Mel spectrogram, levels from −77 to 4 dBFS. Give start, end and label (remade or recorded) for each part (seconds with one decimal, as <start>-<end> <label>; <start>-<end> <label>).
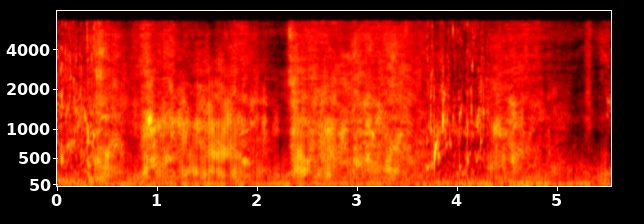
0.0-0.4 recorded; 0.4-3.7 remade; 3.7-4.3 recorded; 4.3-5.5 remade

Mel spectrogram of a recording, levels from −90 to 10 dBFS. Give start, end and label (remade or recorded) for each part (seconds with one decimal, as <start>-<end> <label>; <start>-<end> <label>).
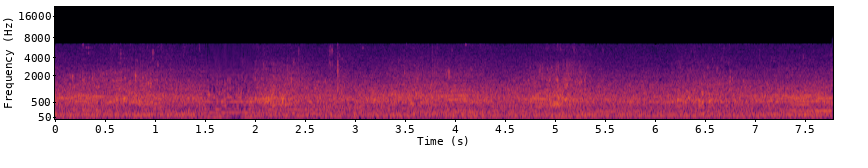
0.0-1.5 recorded; 1.5-2.0 remade; 2.0-7.8 recorded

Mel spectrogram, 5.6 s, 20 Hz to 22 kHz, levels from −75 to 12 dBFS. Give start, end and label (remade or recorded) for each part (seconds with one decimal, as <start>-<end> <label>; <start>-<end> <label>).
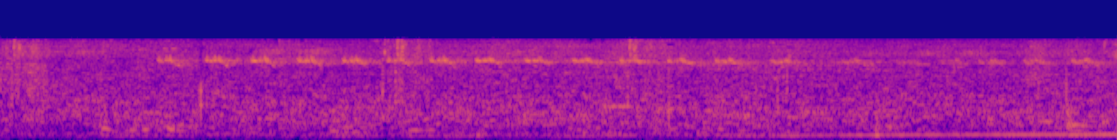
0.0-5.6 recorded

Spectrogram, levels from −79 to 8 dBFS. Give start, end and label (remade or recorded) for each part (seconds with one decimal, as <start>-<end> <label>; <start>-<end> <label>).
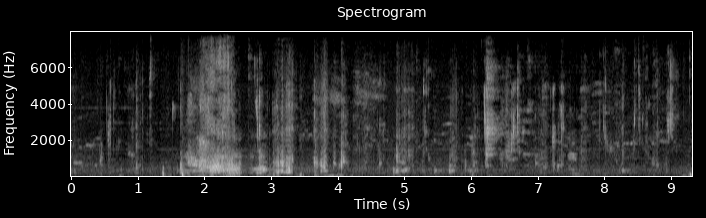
0.0-6.3 recorded; 6.3-8.0 remade; 8.0-9.3 recorded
